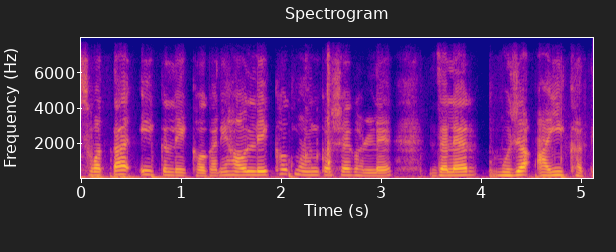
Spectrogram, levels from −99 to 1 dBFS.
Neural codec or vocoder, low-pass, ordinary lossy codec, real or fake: none; 7.2 kHz; Opus, 32 kbps; real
